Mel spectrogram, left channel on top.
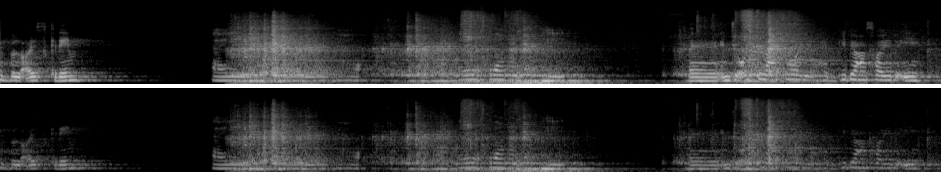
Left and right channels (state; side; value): quieter; right; 9.0 dB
